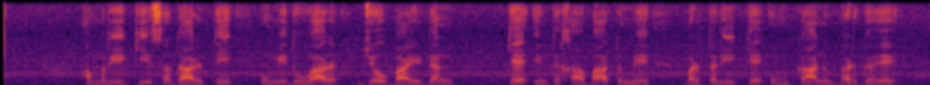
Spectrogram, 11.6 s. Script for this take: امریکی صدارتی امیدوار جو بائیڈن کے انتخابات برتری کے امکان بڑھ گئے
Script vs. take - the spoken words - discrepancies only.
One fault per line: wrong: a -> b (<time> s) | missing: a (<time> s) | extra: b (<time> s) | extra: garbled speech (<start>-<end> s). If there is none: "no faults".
extra: میں (7.8 s)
